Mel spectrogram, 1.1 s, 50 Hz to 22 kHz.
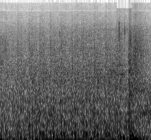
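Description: Rapid M16 rifle fire in a battle royale video game, a dense burst of shots throughout a short moment with a slightly louder crack near the end.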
